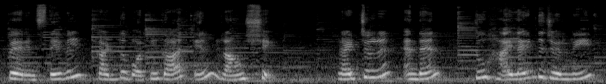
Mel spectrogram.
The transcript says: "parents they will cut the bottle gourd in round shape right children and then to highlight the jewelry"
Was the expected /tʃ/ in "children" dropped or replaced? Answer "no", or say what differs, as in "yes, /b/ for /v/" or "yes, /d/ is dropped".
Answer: no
